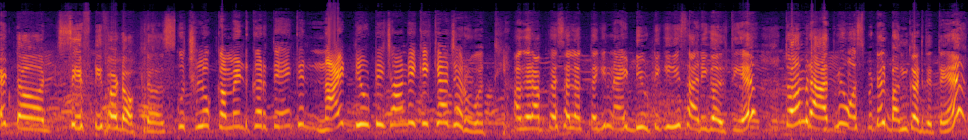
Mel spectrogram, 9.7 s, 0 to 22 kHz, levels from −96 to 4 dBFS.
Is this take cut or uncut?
cut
